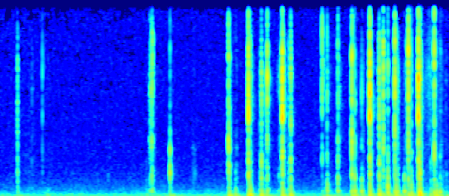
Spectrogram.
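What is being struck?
Laptop keyboard, plastic keycaps in an aluminium body.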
